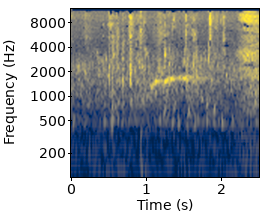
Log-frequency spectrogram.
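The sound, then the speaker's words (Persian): Water from a forest spring trickles and splashes steadily, a continuous bubbling dribble with a faint bird-like whistle briefly rising over it. “در تمام این جنگل چشمه‌ای به این خوبی پیدا نمیشه.”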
